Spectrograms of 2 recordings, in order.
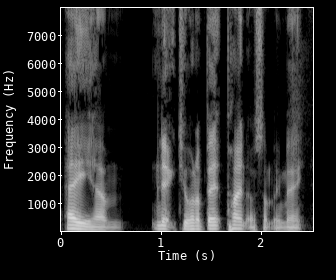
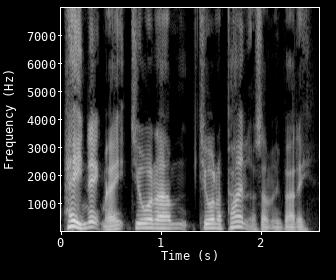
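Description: First: Hurried, lightly put-on mate voice; mate offering a pint in an odd voice. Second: A touch higher and brighter-pitched, easy mate offer; retry it as a friendly pal; redone friendly voice. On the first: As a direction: rush the offer in a slightly odd voice. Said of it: "I don't really like what you're doing with that voice". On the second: Acted. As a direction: friend redoing the pint offer more naturally. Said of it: "let's start again".

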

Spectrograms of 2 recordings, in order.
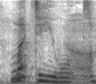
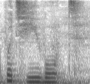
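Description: First: Said in the usual way. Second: Quiet, imitating a London accent. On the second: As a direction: mimic his soft London accent. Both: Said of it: "in his London voice".

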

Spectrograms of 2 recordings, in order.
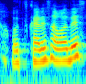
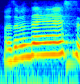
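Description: First: Said in the usual way. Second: High, sloppy "お疲れ様です" with an energetic tail; peppy ending only. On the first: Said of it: "ちゃんと言わなきゃいけない". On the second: Shown as a demonstration. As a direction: mumble through "お疲れ様です" and lift just the last "です". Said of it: "だけ元気".

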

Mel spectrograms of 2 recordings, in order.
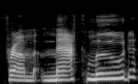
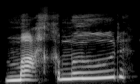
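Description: First: "Mahmoud" with a hard k, mack-mood; mispronounced Mahmoud. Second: "Mahmoud" with a throaty kh, rising; guttural Mahmoud. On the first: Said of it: "I've heard everything from". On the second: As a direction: rasp the kh in "Mahmoud". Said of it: "I've heard everything". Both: Retold or imitated.

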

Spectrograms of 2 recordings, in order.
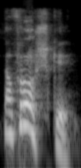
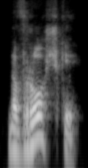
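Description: First: Nawrocki pitched higher, Nav-ROSH-ki; repeating Nawrocki, Nav-ROSH-ki, to get it right; name repeated. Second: Nawrocki as /nəvɹɔʃki/, v sound, sh ending; careful name demo. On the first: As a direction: try Nawrocki again, higher, as /navɹɔʃki/. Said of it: "Right, there you go". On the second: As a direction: say Nawrocki slowly, Nav-ROSH-ki. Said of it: "I'm gonna say it". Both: Shown as a demonstration.

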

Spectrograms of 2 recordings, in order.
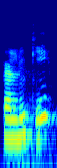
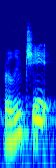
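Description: First: "Berlucci" tried with a hard k, questioning; unsure pronunciation. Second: "Berlucci" with a ch sound, ber-LOO-chee, rising; second try. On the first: Host testing a winemaker's name, hard k guess. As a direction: say "Berlucci" as ber-LOO-kee, rising, unsure. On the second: Host retrying the winemaker's name, ch version. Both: Shown as a demonstration. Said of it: "I think it's Berlucci".

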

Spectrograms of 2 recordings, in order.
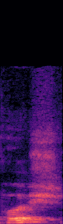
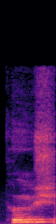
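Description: First: Said in the usual way. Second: Poosh with a long oo; dad's pronunciation. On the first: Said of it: "instead of push". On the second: Shown as a demonstration. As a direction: say push as POOSH. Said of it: "my dad says".

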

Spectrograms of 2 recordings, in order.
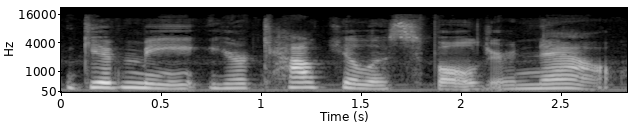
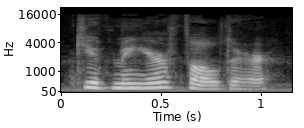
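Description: First: Slow, word-by-word command; intoning each word slowly. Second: Said in the usual way. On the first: Acted. Bully to the new kid, slow and condescending. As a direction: spell it out as if to a dim child. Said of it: "She intoned each word slowly".

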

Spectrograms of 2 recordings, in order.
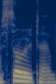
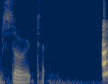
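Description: First: Said in the usual way. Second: Drawn-out announcement. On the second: Shown as a demonstration.

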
